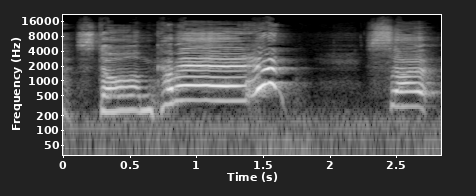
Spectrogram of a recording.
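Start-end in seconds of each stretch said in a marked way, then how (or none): 0.1-1.4 mock drama. Mock-dramatic weather warning.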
